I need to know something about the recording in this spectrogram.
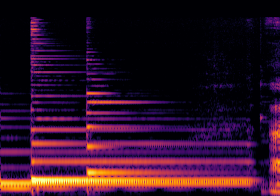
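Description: Acoustic guitar: a diminished chord picked one string at a time from low to high, the last notes entering about a fifth of a second and two-thirds of a second in, then ringing together and slowly fading.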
